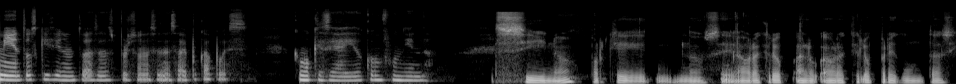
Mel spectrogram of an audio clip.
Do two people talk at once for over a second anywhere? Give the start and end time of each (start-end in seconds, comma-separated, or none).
none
